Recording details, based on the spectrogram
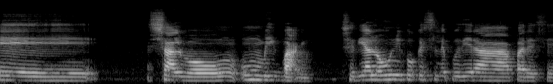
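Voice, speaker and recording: A woman at a very slow pace, monotone and flat in intonation, with a bright, sharp tone and big swings in loudness. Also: medium pitch for a woman. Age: 60s. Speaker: data and AI expert, speaker. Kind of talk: interview conversation.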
